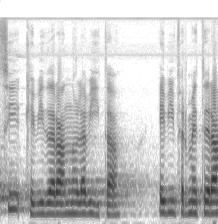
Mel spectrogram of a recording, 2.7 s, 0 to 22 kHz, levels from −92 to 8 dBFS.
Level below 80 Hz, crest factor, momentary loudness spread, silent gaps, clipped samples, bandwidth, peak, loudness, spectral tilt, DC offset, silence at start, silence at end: -74 dBFS; 18 dB; 8 LU; none; under 0.1%; 16 kHz; -6 dBFS; -23 LUFS; -5.5 dB/octave; under 0.1%; 0 s; 0 s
